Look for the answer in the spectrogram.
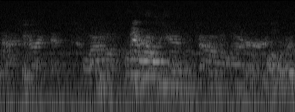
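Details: Parrot talking and shouting imitated words like "hello" and "Bye Bye": short speech-like syllables with stacked harmonics, one higher, louder squawk partway through, over a constant low electrical hum.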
